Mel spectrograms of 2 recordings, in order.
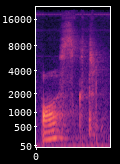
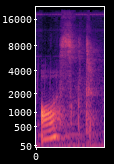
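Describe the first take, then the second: First: The full sk consonant cluster is pronounced. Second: The full sk consonant cluster is pronounced.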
